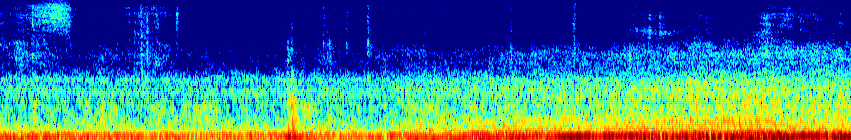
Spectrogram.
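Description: Low rumble of a car's engine and tyres, heard from inside the cabin while driving, growing louder a little past halfway. One light tick about two seconds in.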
